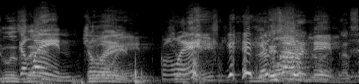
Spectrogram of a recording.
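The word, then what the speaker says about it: Ghislaine: There's no L. Lizaine. Glizaine. Who's this Glizaine now? Now it's Glizaine. Glaine.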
